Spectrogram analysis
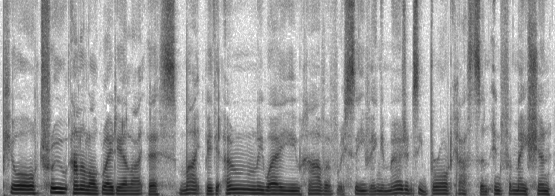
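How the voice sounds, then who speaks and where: A British man giving a casual, conversational product review in an informal, mellow voice. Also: mid-range voice, little pitch movement, unhurried, creaky, few pauses, no room sound.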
